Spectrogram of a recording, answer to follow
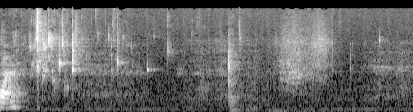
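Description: Wet potato slices being lifted out of a pot of water, with water dripping off them and small scattered ticks and splashes as the slices are handled.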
